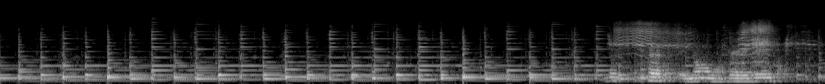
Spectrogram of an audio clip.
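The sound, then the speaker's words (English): A newborn baby gives a couple of short, loud wails near the end, over steady rhythmic plucked music notes that run throughout. “A good, healthy cry. Plenty of fat underneath the skin. Good, mature baby.”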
